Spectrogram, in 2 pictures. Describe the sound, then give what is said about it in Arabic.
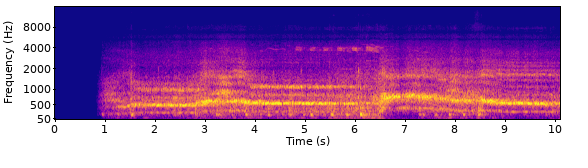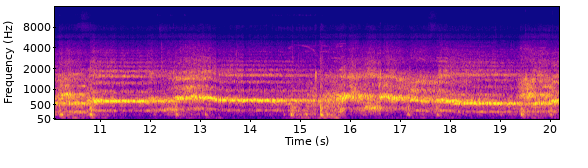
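Tens of thousands of supporters of Moroccan club Raja Casablanca chant in unison from the stands of Mohammed V Stadium in Casablanca, a loud, sustained sung melody with a steady rhythm and roaring voices, continuing without pause for the whole stretch. “في هذه الهتافات صدحت أصوات عشرات الآلاف من أنصار نادي الرجاء البيضاوي المغربي في مدرجات ملعب محمد الخامس بالدار البيضاء”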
